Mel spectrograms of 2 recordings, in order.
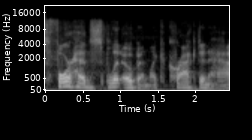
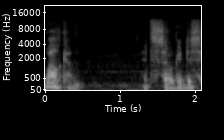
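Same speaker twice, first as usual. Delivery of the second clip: dulcet, soft, resonant, sonorous tones; 3 semitones lower, 7 dB quieter than usual. Announcing a three-minute break, previewing the welcome listeners will hear: Saloon's sonorous, dulcet tones. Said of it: "dulcet tones of Saloon saying".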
